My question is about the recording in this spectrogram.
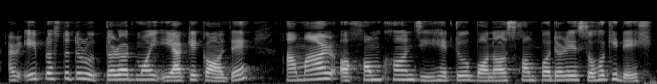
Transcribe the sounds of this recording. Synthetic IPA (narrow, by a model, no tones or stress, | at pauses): aɹuʔejpɹɔstɔtʊɹutːɔɹɔtmojijakɛkɔʊ̃zɛ | amaɹɔxɔmkʰɔnziɦɛtubɔnɔsxɔmpɔdɔɹɛsoɦokidɛx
